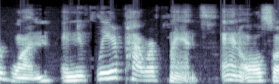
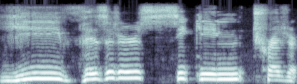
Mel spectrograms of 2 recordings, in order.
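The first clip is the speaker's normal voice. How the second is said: high, swashbuckling pirate voice; 5 semitones higher than usual. Reading a warning to treasure-seeking visitors, trying it in a pirate voice. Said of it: "I'm going to say this like a pirate".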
